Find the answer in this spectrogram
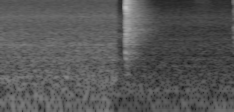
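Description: Steady classroom room hiss, then about a second in a single short, sharp burst of noise as the sound cuts to a quieter room.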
